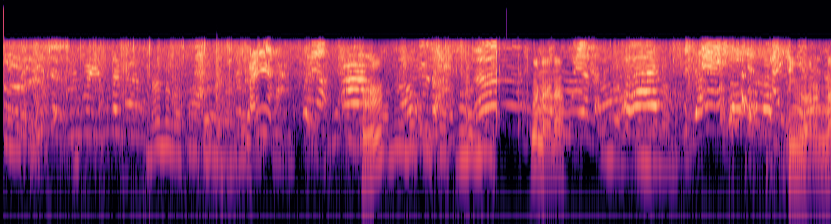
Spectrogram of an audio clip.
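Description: A crowd of young children at play, many high voices shouting and calling out over one another without a break.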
